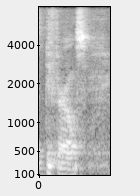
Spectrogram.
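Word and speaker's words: différance: This is still pronounced as différence in the French language.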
